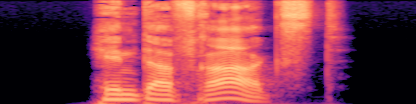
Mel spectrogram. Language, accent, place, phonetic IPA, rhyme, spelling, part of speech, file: German, Germany, Berlin, [hɪntɐˈfʁaːkst], -aːkst, hinterfragst, verb, De-hinterfragst.ogg
- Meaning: second-person singular present of hinterfragen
